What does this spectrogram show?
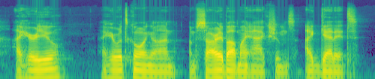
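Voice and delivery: acted-out, mock-calm tone. As the oldest, retelling how they answer him in an argument, acting out a calm reply. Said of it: "you have to just calm down".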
